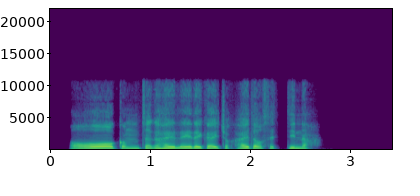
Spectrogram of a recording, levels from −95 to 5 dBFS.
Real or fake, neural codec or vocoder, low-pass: fake; codec, 16 kHz in and 24 kHz out, 0.9 kbps, LongCat-Audio-Codec, four codebook decoder; 10.8 kHz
